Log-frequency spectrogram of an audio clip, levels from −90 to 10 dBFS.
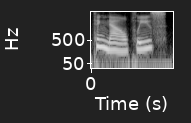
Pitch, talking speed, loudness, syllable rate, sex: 215 Hz, 145 wpm, -16 LUFS, 3.8 syllables/s, female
